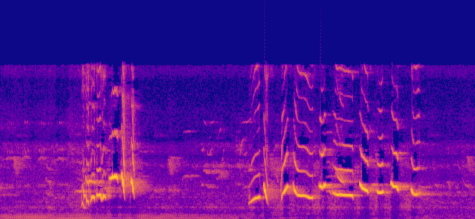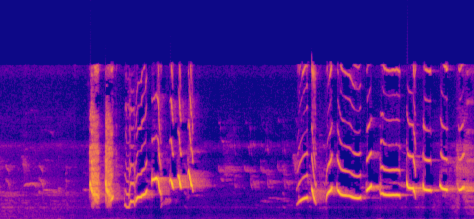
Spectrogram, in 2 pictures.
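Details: Young oriental magpie-robin (kacer) in training, singing gacor and showing off its mimicry: bursts of sharp whistled, slurred notes repeated in quick series, with pauses between bursts and a low rumbling noise at the start.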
